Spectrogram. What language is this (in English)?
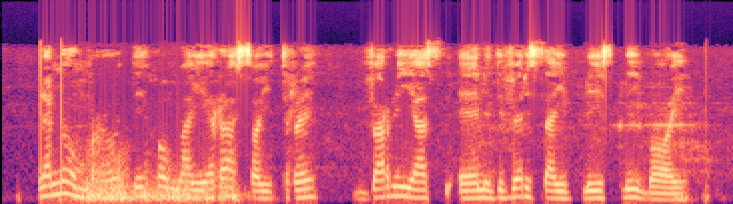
Esperanto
